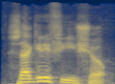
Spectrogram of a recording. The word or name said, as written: sagrificio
